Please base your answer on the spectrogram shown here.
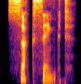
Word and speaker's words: succinct: The stress is on the second syllable. Practice with me. Succinct.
